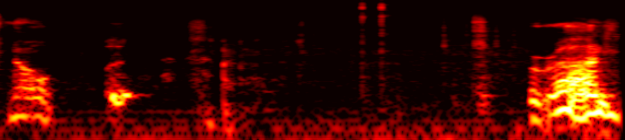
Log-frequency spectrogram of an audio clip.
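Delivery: words gurgled out high while choking. Narrator voices the dying Trumbly gurgling a warning to the players: choking, gurgling voice. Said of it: "despite his choking, he gurgles out".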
